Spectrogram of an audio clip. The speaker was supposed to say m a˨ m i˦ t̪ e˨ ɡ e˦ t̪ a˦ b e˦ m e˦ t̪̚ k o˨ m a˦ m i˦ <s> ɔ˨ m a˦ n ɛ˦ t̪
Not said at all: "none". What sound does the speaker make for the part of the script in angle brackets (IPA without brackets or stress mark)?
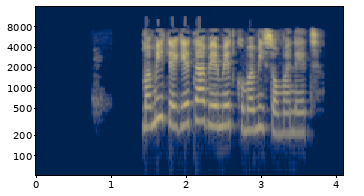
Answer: s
